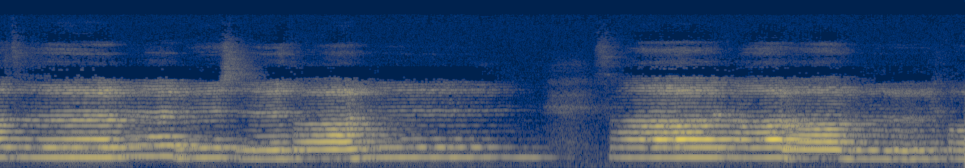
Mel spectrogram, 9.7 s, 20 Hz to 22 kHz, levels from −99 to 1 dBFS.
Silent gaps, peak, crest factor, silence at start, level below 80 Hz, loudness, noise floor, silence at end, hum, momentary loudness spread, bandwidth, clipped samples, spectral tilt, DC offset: none; -8 dBFS; 18 dB; 0 s; -76 dBFS; -26 LUFS; -60 dBFS; 0 s; none; 18 LU; 9 kHz; under 0.1%; -6.5 dB/octave; under 0.1%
